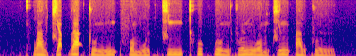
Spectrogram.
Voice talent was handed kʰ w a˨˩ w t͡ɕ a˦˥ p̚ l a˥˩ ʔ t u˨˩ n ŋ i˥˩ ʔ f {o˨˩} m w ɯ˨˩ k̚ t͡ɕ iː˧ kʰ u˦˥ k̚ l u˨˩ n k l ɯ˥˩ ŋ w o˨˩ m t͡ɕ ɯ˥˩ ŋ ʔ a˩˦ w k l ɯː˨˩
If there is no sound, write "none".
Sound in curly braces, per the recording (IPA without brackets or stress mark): o˨˩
